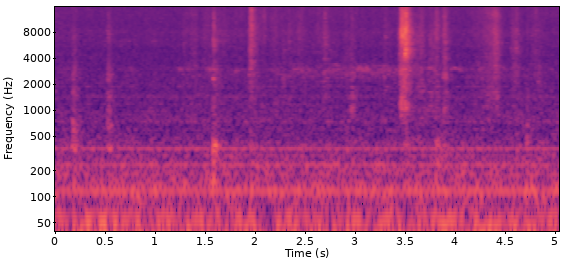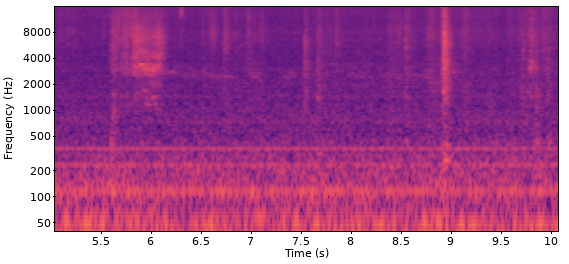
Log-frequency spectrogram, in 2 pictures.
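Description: A steady low electrical hum, with a handful of light knocks and clatters scattered through it and a brief rustle about six seconds in: cards and boxes being handled and put away.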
